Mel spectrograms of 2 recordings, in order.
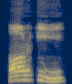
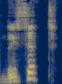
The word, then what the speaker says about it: receipt: RECEIPT. But P is silent. Students pronounce them as receipt. It is receipt because P is silent.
